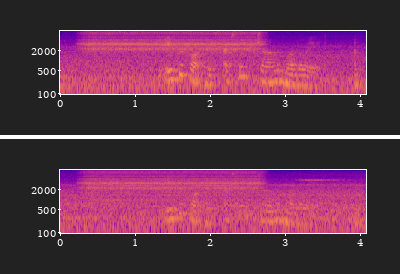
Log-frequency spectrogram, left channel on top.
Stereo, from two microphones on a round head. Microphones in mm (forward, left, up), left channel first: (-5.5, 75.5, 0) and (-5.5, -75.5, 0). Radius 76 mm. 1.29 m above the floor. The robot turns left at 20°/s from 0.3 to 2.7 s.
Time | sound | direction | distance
1.3 | a woman speaking | 75° left (ahead or behind) | 0.6 m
